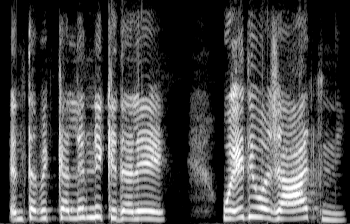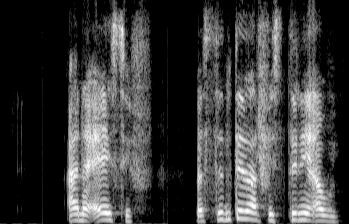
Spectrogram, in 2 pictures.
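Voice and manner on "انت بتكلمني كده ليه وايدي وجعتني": higher, pained protest; hurt protest. Acted. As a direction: pull back and complain that he is hurting you. Girl protests, her hand hurts. (احتجاج متألم بصوت أعلى)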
